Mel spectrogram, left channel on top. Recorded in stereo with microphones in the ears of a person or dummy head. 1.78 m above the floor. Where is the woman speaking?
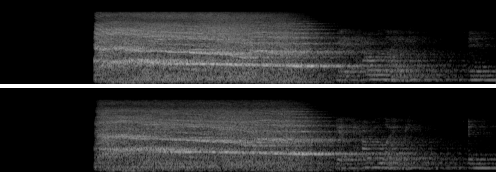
40° right (ahead or behind), 0.9 m.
